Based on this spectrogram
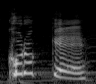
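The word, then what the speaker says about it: コロッケ: I also say croquette in French, but it's kuroke. Isn't it koroke? See? Even you don't know, it's koroke. It's like kuroke. That would confuse a Japanese person, I'm telling you. Just one syllable off.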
